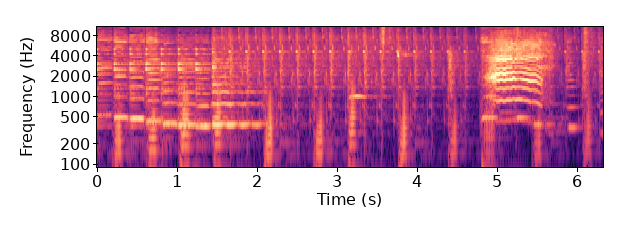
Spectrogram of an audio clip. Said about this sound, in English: Moo, says a cow.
